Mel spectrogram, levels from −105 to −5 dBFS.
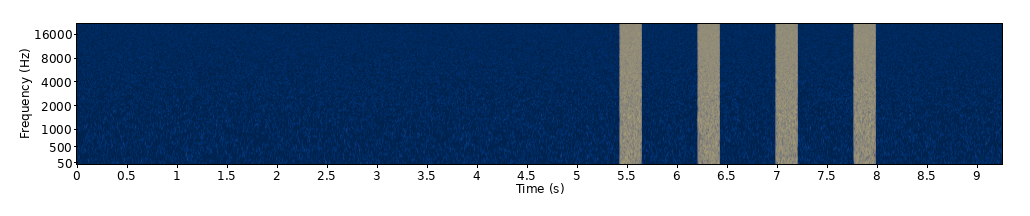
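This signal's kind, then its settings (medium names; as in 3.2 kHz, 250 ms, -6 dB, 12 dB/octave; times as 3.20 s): noise bursts white, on 0.21 s, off 0.57 s, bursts 4, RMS -24.5 dBFS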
